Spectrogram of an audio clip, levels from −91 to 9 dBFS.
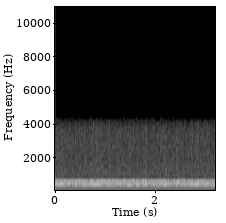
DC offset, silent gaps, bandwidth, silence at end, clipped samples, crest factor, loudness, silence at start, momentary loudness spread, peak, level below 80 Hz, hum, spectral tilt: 1%; none; 4.3 kHz; 0 s; under 0.1%; 12 dB; -27 LUFS; 0 s; 2 LU; -14 dBFS; -64 dBFS; none; -9 dB/octave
